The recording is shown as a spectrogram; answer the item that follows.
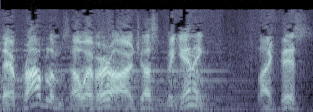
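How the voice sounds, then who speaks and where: Male sitcom narrator, mid pitch, wry and animated, music behind, dull vintage radio sound. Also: moderate pace. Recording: dull old radio broadcast.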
